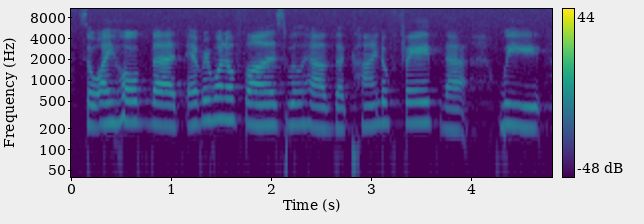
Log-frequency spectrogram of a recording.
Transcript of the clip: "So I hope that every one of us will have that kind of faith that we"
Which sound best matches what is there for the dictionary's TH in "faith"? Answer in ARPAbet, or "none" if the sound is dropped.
TH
